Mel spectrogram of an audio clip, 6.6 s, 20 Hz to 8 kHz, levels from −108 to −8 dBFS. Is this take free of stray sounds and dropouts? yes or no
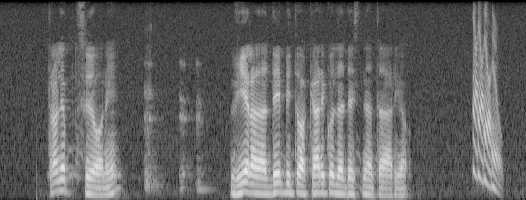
no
